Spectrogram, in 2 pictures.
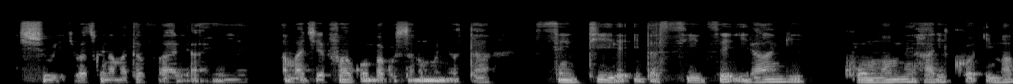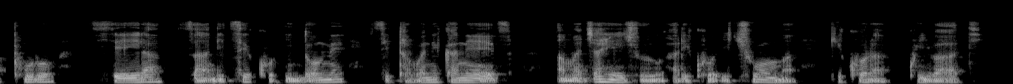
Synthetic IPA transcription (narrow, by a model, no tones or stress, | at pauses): iʃuːɾiɡiβazwenamatafaɾḭa̰heje | amad͡ʒe̞fuaɡo̞ːmbaɡusanumuɲo̞̰tʰa | sentʰiɾe̞̰ʔidasize̞̰ʔḭɾaːŋɡi | kʰuːm̥ho̞me̞haɾikʰo̞ʔim̥hapʰuɾo | z̥eɾa | z̥a̰ːndit͡se̞kʰo̞ʔindo̞me̞ | z̥itʰaβo̞̰ne̞kʰane̞ːz̥ḁ | a̰ma̰d͡ʒaɦe̞ːd͡ʒuɾuha̰ɾikʰo̞̰ʔit͡ʃuma̰ | ɡ̥ikʰo̞ɾa̰kwiːβa̰ːtʰi̥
